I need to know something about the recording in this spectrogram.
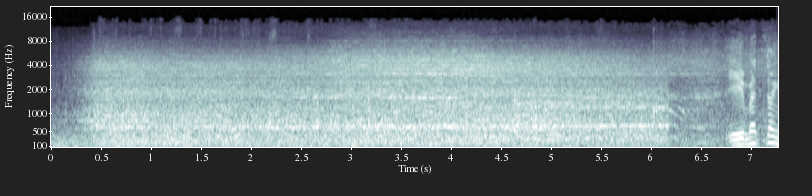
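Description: A train rumbles into a large echoing station.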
